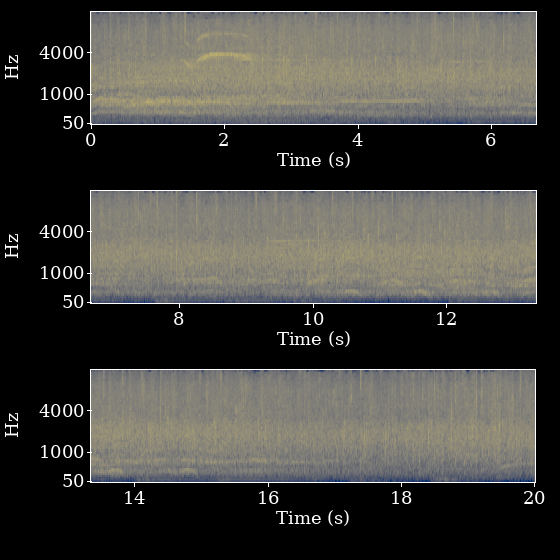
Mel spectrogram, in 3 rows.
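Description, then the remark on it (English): Sustained audience applause at the Hall of Fame ceremony for the basketball Class of 2020, after Kobe Bryant's induction: a dense, steady wash of clapping with scattered cheers and whistles rising over it, holding loud throughout without any speech. “Let's have one more round of applause for the Hall of Fame Class of 2020.”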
